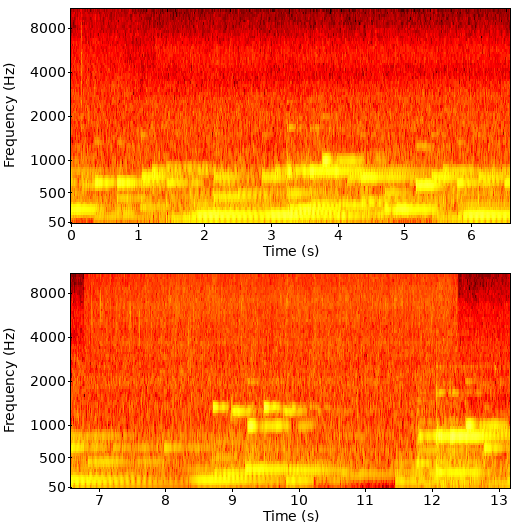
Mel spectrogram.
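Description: Background music of slow, held notes. From about seven seconds in, a steady hiss of chicken pieces and onion sizzling in oil in a frying pan comes up clearly under the music.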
